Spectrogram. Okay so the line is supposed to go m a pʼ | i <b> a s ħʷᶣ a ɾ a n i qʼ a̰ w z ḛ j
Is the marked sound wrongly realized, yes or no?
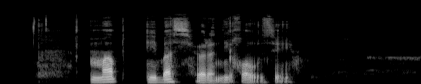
no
